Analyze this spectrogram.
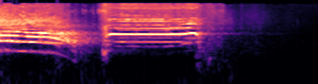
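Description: Party horns blow with a buzzing toot.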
